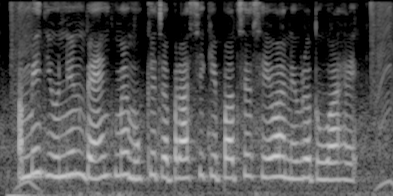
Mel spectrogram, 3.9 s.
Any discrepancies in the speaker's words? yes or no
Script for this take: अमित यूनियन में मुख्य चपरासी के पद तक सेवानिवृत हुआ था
yes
